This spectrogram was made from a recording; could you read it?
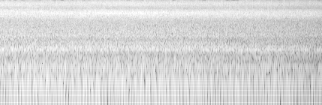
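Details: Car after a fuel injector leak repair, with fuel lines reconnected and no leaks seen: even, steady idle with a regular low pulse and no misses or ticking. Normal idle.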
